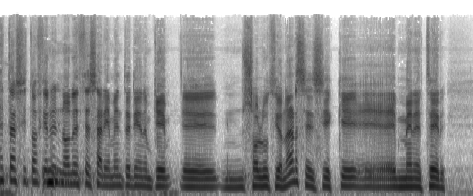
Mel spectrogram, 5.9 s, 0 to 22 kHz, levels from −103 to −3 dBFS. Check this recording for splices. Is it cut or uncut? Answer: cut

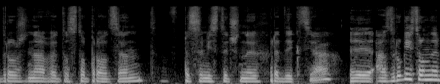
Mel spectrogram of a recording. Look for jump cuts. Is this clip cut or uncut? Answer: uncut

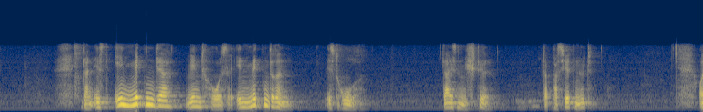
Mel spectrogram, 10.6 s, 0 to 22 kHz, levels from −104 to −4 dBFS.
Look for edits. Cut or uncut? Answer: uncut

